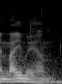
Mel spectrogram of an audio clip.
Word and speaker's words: Nijmegen: di Belanda deenay Hai nijmegen tulisannya V bacanya nilai mean apa yang Anda tawarkan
